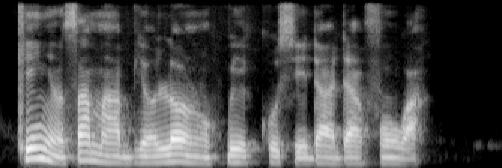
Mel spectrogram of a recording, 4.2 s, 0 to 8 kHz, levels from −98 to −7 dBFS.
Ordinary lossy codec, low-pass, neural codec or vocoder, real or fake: none; 7.2 kHz; codec, 24 kHz, 3.1 kbps, DualCodec; fake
